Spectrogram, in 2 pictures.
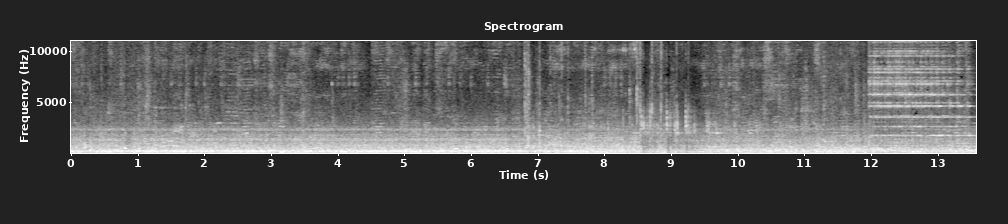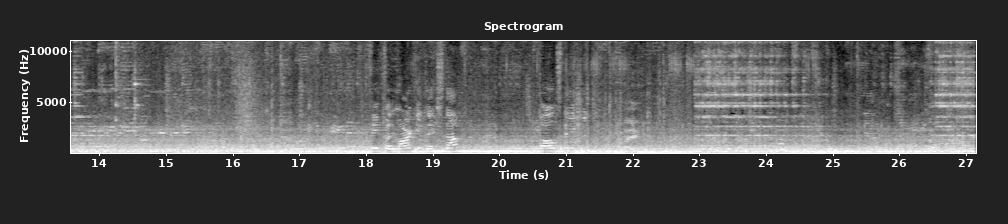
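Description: Traffic rumbles steadily in a busy street outdoors.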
